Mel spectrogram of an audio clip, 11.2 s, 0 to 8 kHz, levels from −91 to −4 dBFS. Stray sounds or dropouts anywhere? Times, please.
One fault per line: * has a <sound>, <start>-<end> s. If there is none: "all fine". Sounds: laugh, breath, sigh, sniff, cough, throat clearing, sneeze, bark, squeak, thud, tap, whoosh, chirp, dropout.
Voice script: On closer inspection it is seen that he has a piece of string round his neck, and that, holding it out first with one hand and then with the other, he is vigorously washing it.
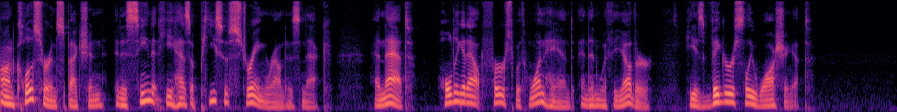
all fine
